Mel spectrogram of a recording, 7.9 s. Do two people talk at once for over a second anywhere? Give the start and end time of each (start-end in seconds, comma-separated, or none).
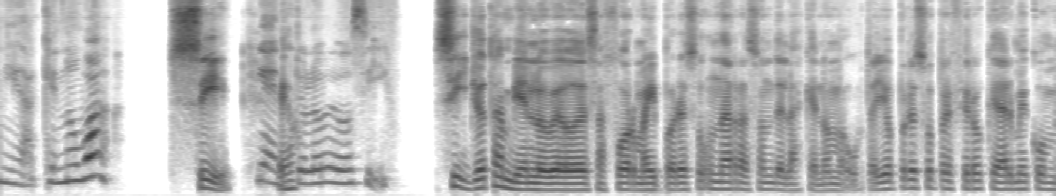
none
